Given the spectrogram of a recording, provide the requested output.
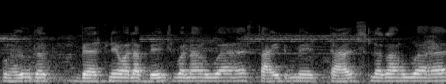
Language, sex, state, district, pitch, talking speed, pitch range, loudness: Hindi, male, Haryana, Charkhi Dadri, 160 Hz, 160 wpm, 155-165 Hz, -16 LUFS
